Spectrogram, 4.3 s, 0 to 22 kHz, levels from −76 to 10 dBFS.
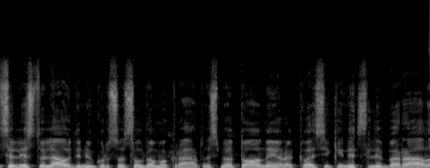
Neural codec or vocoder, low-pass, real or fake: none; 14.4 kHz; real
